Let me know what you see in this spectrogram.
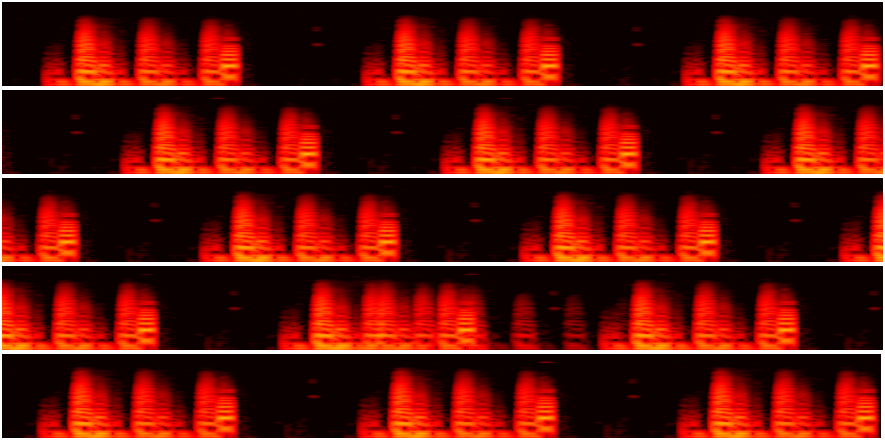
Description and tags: beat with kaoos
mix, sample, kaoos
